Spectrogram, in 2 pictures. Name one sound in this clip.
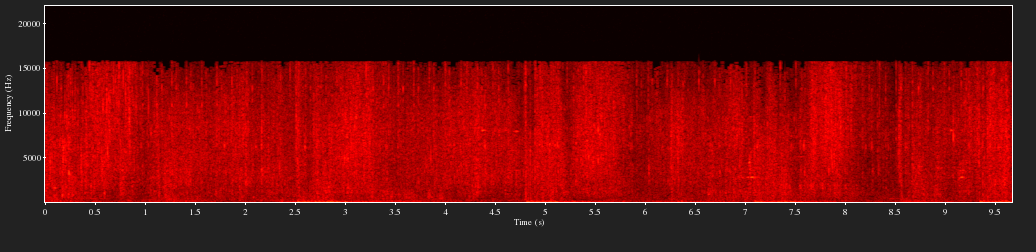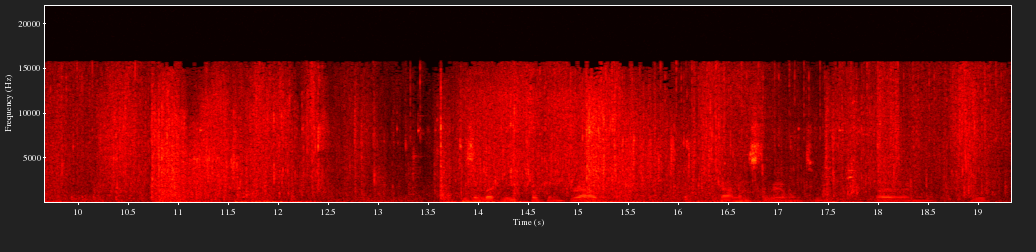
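Water splashes as a bucket scoops it up and tosses it out.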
